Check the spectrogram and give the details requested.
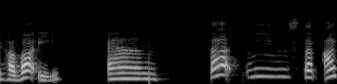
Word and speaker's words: Hawaii: I grew up in Hawaii, and it's not Hawaii, it's actually Hawaii.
